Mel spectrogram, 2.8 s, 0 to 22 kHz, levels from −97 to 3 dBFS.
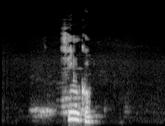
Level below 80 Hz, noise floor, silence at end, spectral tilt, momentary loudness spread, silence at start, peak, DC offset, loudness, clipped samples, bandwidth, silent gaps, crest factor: -62 dBFS; -72 dBFS; 1.2 s; -6 dB/octave; 24 LU; 0.65 s; -2 dBFS; under 0.1%; -14 LUFS; under 0.1%; 9.2 kHz; none; 18 dB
